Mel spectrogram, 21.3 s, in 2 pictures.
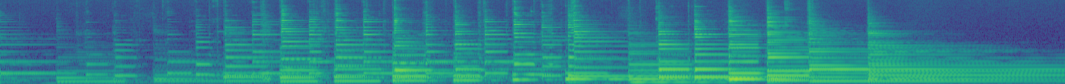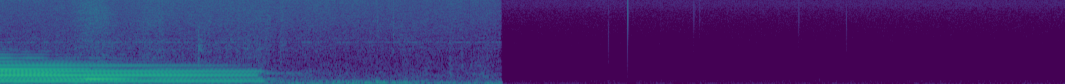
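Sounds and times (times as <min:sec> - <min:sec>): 
minuet arranged for guitar: 0:00.0 - 0:13.5.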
